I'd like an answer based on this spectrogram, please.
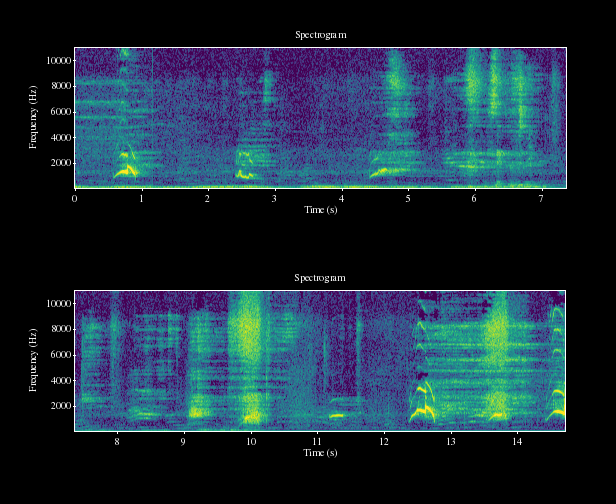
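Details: Small kitten giving scattered short high mews, several early and a quick cluster near the end, with low rumbling background noise and some faint clicks between calls.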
